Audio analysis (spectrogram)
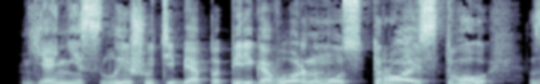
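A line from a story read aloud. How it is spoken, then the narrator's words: Desperate yell. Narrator (Russian): завопил, теряя всякую надежду, Ясариан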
